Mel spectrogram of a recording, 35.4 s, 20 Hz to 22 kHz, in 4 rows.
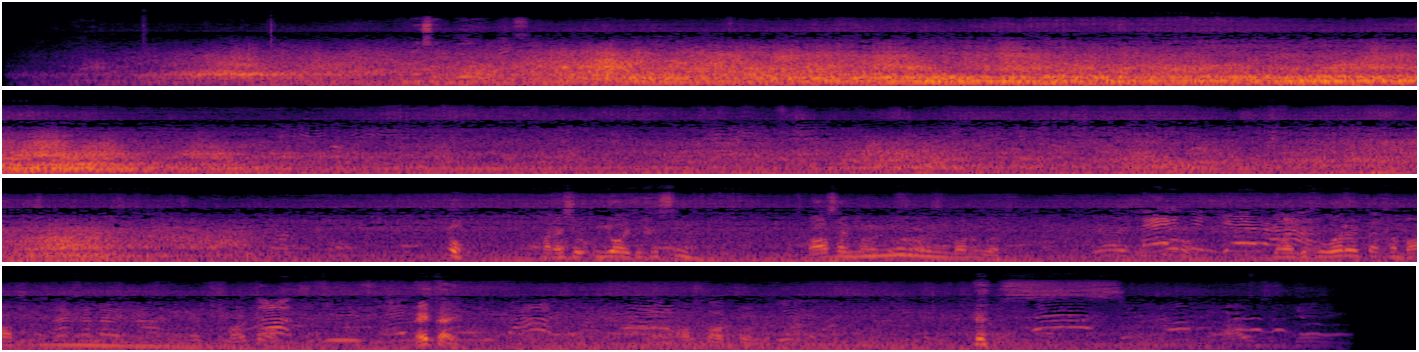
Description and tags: Gripen barrel wrole1
The SAAF Gripen performing a barrel role.
perform, wrole, hear-stopping, stunt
